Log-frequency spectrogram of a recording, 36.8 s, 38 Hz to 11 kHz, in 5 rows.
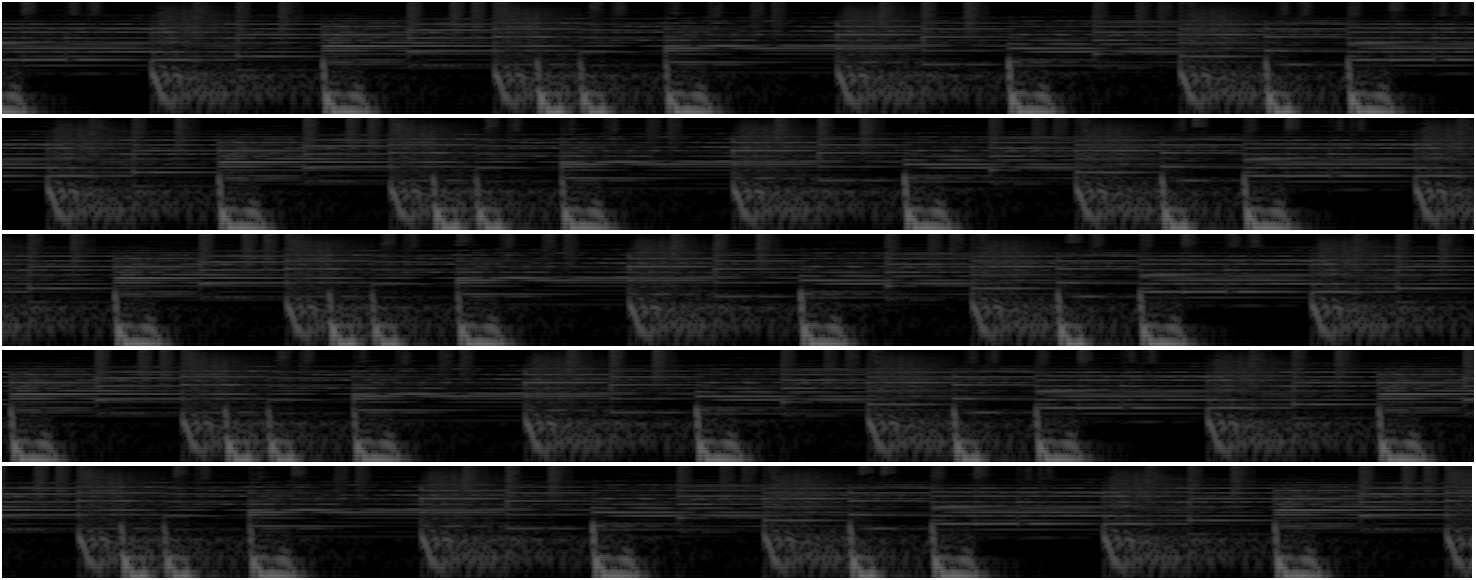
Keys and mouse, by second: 2.7 click, 4.8 click, 6.1 click, 7.1-11.0 typing, 16.8 click, 18.4 click, 26.2 click, 26.8-29.7 drag, 26.8 BackSpace, 28.6-31.7 typing, 34.7 click, 35.6 click.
